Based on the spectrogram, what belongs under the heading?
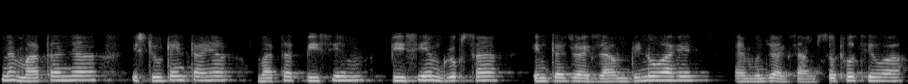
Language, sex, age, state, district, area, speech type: Sindhi, male, 30-45, Uttar Pradesh, Lucknow, urban, conversation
